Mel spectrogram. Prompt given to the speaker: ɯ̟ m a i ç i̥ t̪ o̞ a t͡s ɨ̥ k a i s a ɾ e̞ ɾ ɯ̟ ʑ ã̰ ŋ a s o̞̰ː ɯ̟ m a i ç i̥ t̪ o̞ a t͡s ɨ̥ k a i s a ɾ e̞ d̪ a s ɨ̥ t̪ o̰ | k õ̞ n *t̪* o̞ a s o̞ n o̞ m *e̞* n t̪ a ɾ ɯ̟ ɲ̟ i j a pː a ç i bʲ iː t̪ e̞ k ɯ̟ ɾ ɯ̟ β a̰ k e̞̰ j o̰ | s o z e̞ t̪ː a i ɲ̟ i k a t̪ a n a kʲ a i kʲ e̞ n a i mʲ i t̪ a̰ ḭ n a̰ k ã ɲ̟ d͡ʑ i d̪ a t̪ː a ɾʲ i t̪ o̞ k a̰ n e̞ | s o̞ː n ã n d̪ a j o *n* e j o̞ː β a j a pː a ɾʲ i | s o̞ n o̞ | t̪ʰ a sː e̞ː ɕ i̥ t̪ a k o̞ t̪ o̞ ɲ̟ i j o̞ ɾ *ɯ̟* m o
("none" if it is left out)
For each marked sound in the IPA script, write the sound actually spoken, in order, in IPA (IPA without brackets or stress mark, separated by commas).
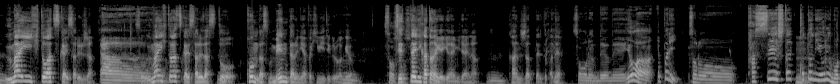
d̪, ẽ̞, n, ɯ̟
